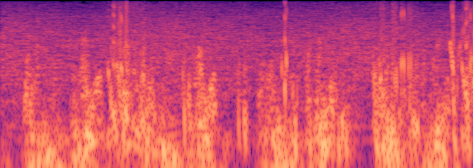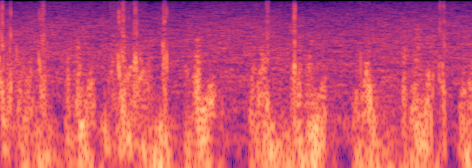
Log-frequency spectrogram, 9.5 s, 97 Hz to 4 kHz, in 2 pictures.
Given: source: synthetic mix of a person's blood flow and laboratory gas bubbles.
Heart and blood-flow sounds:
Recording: Doppler ultrasound of blood flow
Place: precordium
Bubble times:
1.06-1.53 s: bubbles
1.80-1.89 s: bubbles
2.35-2.51 s: bubbles
2.79-3.00 s: bubbles
3.30-3.56 s: bubbles
3.70-4.21 s: bubbles
4.46-5.03 s: bubbles
5.08-5.22 s: bubbles
5.74-6.21 s: bubbles
6.29-6.43 s: bubbles
7.33-7.46 s: bubbles
7.62-7.73 s: bubbles
8.29-8.43 s: bubbles
9.00-9.20 s: bubbles
From the record:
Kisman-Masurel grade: 232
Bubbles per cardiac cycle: several, 3 to 8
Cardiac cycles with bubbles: 50 to 99%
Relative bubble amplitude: moderate (0.250 to 0.450)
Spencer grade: 3 (all of the cardiac periods contain showers or single bubble signals, but not dominating or overriding the cardiac motion signals)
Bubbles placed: only in the low amplitude regions of the cardiac cycle

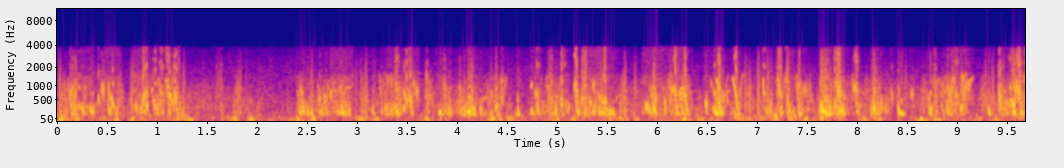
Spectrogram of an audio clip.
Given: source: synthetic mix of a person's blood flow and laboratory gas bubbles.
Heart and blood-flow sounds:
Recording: Doppler ultrasound of blood flow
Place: subclavian vein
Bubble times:
0.05-0.64 s: bubbles
0.74-1.25 s: bubbles
2.39-2.96 s: bubbles
3.12-3.63 s: bubbles
3.78-4.50 s: bubbles
4.57-4.66 s: bubbles
4.70-5.13 s: bubbles
5.17-5.62 s: bubbles
5.84-6.36 s: bubbles
6.45-6.88 s: bubbles
7.02-7.52 s: bubbles
7.58-8.06 s: bubbles
8.12-8.58 s: bubbles
8.68-9.17 s: bubbles
9.28-9.37 s: bubbles
9.41-9.69 s: bubbles
From the record:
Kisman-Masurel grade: 333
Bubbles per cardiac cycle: rolling drumbeat, 9 or more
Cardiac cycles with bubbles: 50 to 99%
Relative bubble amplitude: loud (0.450 to 0.775)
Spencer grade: 3 (all of the cardiac periods contain showers or single bubble signals, but not dominating or overriding the cardiac motion signals)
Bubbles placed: anywhere in the cardiac cycle

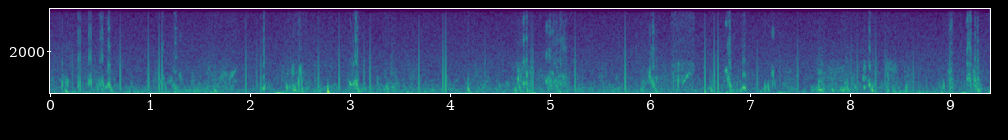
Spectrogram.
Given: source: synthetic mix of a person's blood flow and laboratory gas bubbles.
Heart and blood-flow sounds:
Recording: Doppler ultrasound of blood flow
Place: subclavian vein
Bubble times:
0.00-0.19 s: bubbles
0.26-0.66 s: bubbles
1.07-1.34 s: bubbles
1.56-1.88 s: bubbles
2.11-2.19 s: bubbles
2.34-2.57 s: bubbles
2.63-2.71 s: bubbles
2.79-2.82 s: bubbles
2.95-3.15 s: bubbles
3.32-3.50 s: bubbles
4.15-4.24 s: bubbles
4.62-4.85 s: bubbles
4.94-5.21 s: bubbles
5.90-6.12 s: bubbles
6.21-6.45 s: bubbles
6.59-6.65 s: bubbles
6.74-6.99 s: bubbles
7.11-7.29 s: bubbles
7.60-8.29 s: bubbles
8.35-8.48 s: bubbles
8.54-8.61 s: bubbles
8.91-9.06 s: bubbles
9.14-9.33 s: bubbles
From the record:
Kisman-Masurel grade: 242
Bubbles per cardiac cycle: several, 3 to 8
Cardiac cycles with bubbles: 100%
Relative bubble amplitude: moderate (0.250 to 0.450)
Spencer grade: 3 (all of the cardiac periods contain showers or single bubble signals, but not dominating or overriding the cardiac motion signals)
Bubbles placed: anywhere in the cardiac cycle

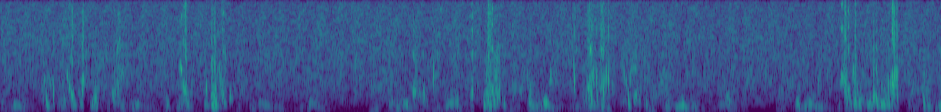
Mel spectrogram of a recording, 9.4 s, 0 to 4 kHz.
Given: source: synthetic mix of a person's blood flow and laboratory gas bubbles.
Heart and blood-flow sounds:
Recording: Doppler ultrasound of blood flow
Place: precordium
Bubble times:
0.41-0.57 s: bubbles
0.65-1.03 s: bubbles
1.10-1.26 s: bubbles
1.63-1.71 s: bubbles
1.78-1.94 s: bubbles
2.01-2.33 s: bubbles
4.10-4.38 s: bubbles
4.50-4.60 s: bubbles
4.69-4.75 s: bubbles
4.79-5.08 s: bubbles
5.26-5.34 s: bubbles
5.48-5.53 s: bubbles
5.70-5.78 s: bubbles
5.84-6.12 s: bubbles
6.19-6.58 s: bubbles
8.17-8.21 s: bubbles
8.38-9.00 s: bubbles
9.20-9.32 s: bubbles
From the record:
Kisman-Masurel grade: 332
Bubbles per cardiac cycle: rolling drumbeat, 9 or more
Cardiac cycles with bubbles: 50 to 99%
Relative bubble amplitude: moderate (0.250 to 0.450)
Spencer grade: 3 (all of the cardiac periods contain showers or single bubble signals, but not dominating or overriding the cardiac motion signals)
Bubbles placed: only in the low amplitude regions of the cardiac cycle

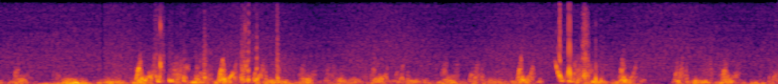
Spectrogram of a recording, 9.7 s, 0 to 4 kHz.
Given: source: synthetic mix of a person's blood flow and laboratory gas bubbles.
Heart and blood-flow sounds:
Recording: Doppler ultrasound of blood flow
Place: precordium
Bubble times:
1.92-2.37 s: bubbles
2.42-2.67 s: bubbles
2.98-3.15 s: bubbles
3.17-3.27 s: bubbles
3.44-3.52 s: bubbles
6.92-7.56 s: bubbles
From the record:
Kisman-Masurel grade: 233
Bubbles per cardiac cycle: several, 3 to 8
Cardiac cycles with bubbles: 50 to 99%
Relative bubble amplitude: loud (0.450 to 0.775)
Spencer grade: 3 (all of the cardiac periods contain showers or single bubble signals, but not dominating or overriding the cardiac motion signals)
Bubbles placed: only in the low amplitude regions of the cardiac cycle

